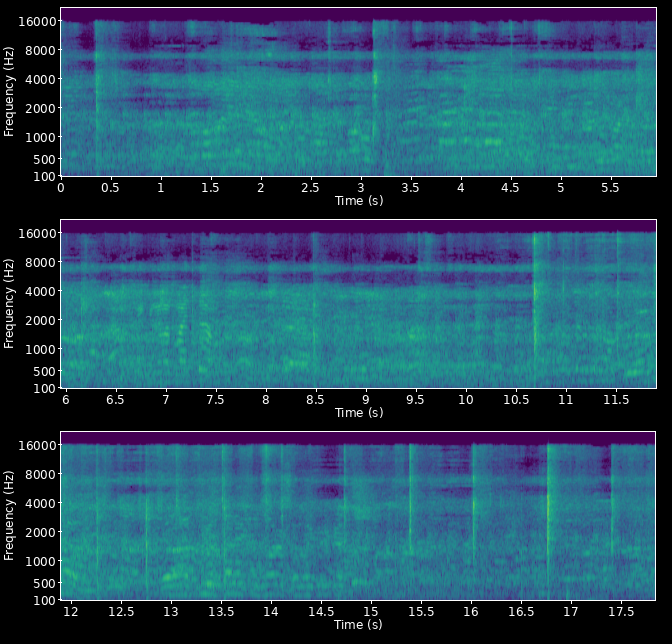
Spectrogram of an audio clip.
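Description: A knife scrapes and cuts through fish flesh.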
